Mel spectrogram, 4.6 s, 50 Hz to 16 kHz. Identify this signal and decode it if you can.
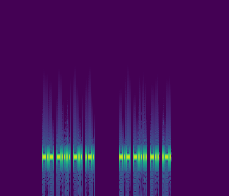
Morse code, heard as a keyed tone, about 53 wpm, 700 Hz. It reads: K6DR K6DR
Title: USA Call Signs - 4 Characters - Repeated 2x - 50wpm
